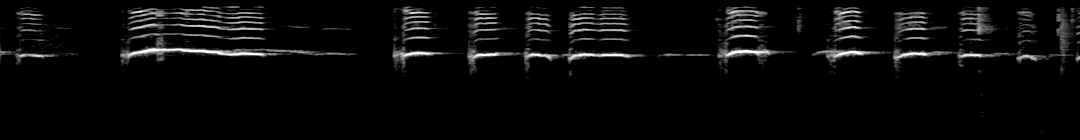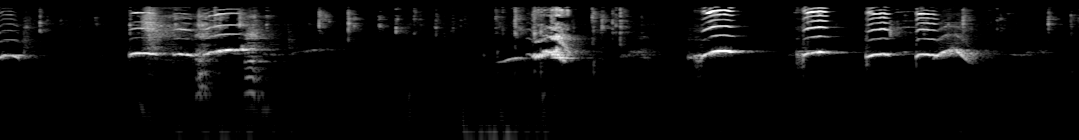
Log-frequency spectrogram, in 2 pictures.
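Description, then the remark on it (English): A pet bird whistles close to the microphone in a rapid series of bright, clear notes and short trills, loud and alone with no talking. “He whistles right at the microphone.”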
